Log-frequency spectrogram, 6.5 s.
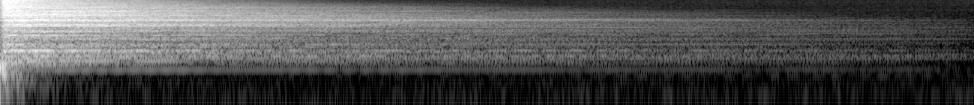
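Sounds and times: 
orchestral cymbal crash: 0:00.0 - 0:04.8.

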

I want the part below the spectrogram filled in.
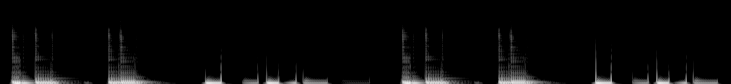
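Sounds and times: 
123 BPM sparse bass loop in A minor: 0:00.1 - 0:03.3, 0:04.0 - 0:05.4, 0:06.0 - 0:07.2.

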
